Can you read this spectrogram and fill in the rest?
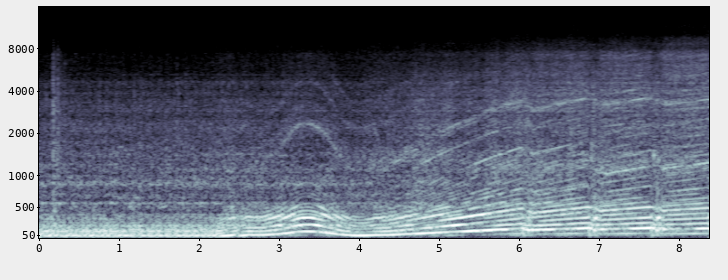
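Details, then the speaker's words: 2004 Yamaha R1 inline-four on the dyno with a Power Commander 3 and a newly fitted quick shifter; it made 144 on the first pull. It revs up, drops, then pulls hard. The air-fuel ratio is way off, needing a dyno tune. "And like I said, the air fuel ratio is way off. So we're going to be dyno tuning that today. You'll be able to see what it sounds like."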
